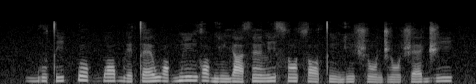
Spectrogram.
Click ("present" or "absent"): absent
